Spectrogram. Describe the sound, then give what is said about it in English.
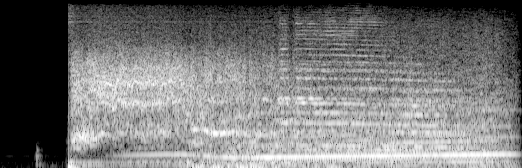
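A car peels away with a loud, sustained tire squeal over a roaring engine as someone drives to an ice cream shop in Oakland, intense, running for about four seconds before cutting off abruptly, with no one speaking. “I'm driving to Fenton's Ice Cream in Oakland for a black and tan”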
